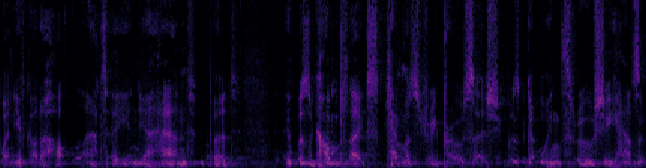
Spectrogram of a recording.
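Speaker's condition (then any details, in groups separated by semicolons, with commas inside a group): Spasmodic dysphonia; spasmodic dystonia subtype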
